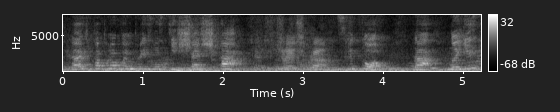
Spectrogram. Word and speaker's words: сяська: И еще такая есть особенность, что мягкая «с», она произносится как «щ», как в слове «щащка», цветок. Давайте попробуем произнести «щащка».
